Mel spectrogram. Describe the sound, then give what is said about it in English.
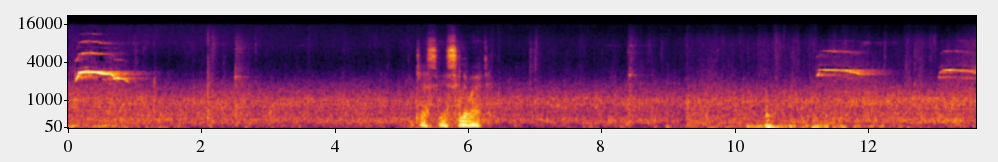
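A honey buzzard in a forest in South Wales, during the ringing of honey buzzard chicks, gives high, thin whistling calls, one at the start and a longer run near the end, over a steady outdoor hiss with people talking quietly in between. “Yeah, you've never heard one just flying about and calling. It's a proper whistle.”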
